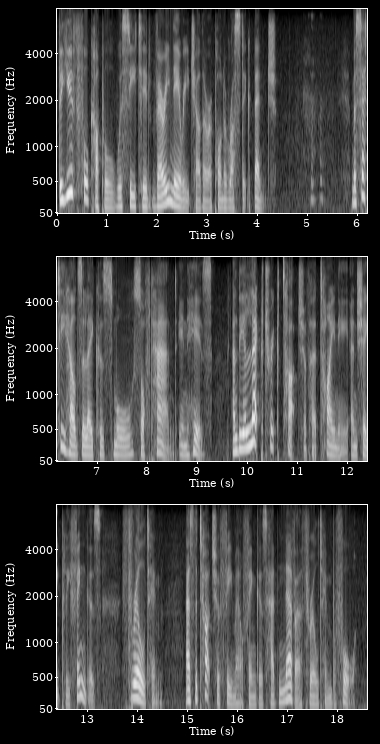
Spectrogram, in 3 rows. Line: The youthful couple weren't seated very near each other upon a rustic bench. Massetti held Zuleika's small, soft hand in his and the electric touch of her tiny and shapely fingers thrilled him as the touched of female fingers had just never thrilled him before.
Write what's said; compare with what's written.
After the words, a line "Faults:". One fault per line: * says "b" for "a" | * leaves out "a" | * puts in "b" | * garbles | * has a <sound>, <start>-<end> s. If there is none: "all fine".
The youthful couple were seated very near each other upon a rustic bench. Massetti held Zuleika's small, soft hand in his and the electric touch of her tiny and shapely fingers thrilled him as the touch of female fingers had never thrilled him before.
Faults:
* says "were" for "weren't"
* has a laugh, 4.9-5.4 s
* says "touch" for "touched"
* leaves out "just"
